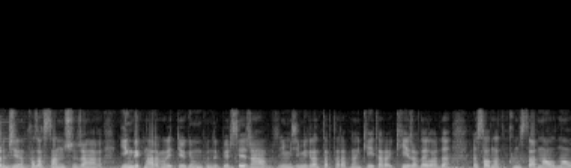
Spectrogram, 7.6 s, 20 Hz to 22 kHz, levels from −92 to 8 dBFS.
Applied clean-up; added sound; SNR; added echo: none; Acoustic guitar / Strum; 17 dB; reverberation time 1.7 s.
